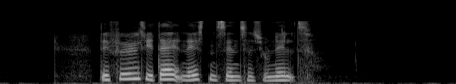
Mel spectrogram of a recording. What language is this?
Danish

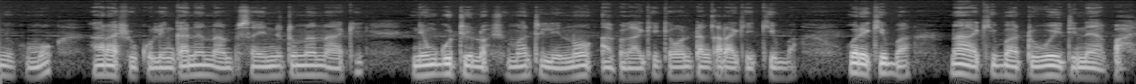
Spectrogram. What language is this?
Masai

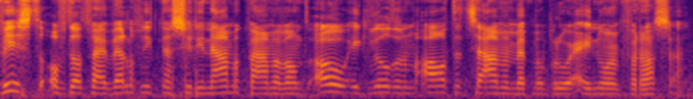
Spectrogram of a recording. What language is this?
Dutch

